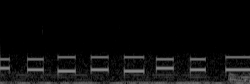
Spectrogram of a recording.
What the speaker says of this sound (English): I quickly pulled out my phone, my fingers trembling as I dialed Alex's number.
